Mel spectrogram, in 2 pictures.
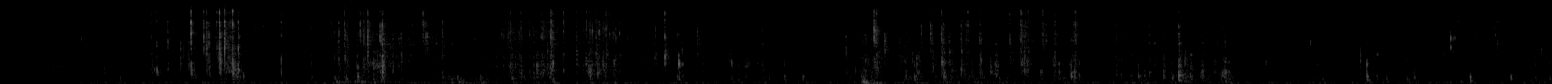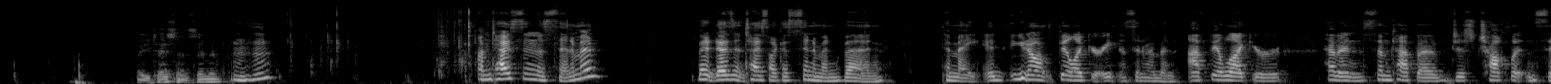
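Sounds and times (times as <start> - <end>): faint chewing: 0.3 - 16.9, 18.2 - 20.3.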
